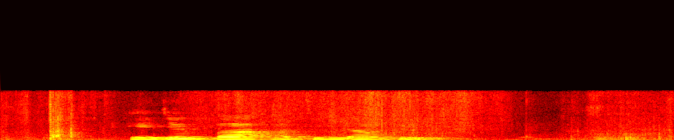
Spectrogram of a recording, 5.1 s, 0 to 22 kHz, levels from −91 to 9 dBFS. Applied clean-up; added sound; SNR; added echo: none; Tearing; 12 dB; reverberation time 0.8 s.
